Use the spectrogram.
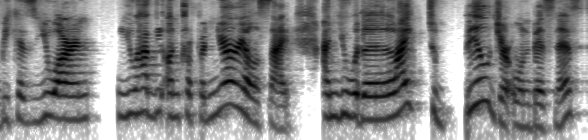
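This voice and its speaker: Female teacher-presenter, native English speaker, slightly high voice, informal explanatory lecture over a video call. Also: a bit bright. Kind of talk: informal online lecture, addressing audience. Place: indoors, online video call.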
